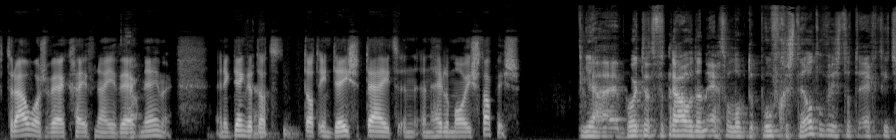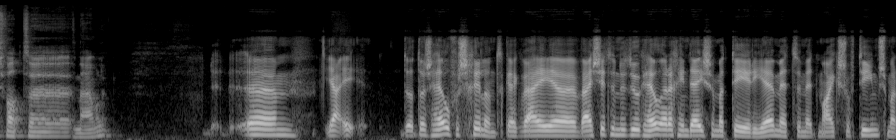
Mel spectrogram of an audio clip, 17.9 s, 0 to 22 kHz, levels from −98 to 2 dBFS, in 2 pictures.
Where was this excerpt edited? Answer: 3.0 s, 9.7 s

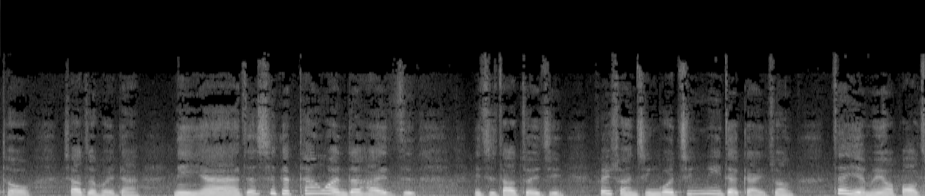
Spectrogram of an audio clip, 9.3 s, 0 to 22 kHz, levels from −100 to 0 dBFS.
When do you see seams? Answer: 4.6 s

